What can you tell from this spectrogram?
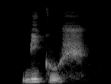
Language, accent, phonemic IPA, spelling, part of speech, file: French, France, /bi.kuʃ/, bicouche, noun, LL-Q150 (fra)-bicouche.wav
- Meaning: bilayer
